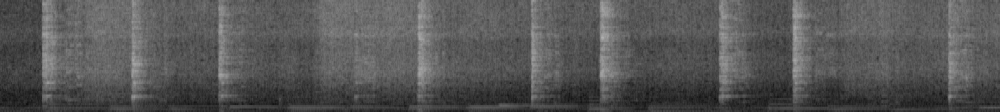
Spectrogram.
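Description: Metal spatula scraping and knocking against a stainless steel wok roughly once a second while shrimp in sauce sizzle and fry in the pan. Background piano music plays over it.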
